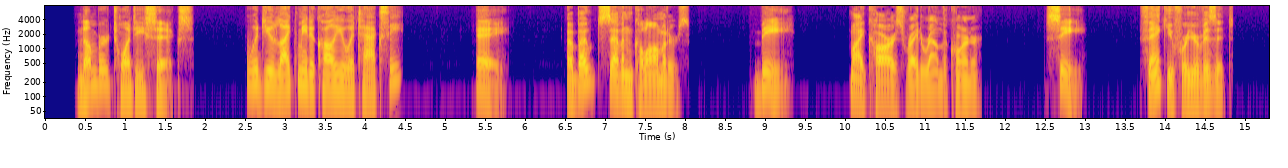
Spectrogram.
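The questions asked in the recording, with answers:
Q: Would you like me to call you a taxi?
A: B: My car's right around the corner.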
